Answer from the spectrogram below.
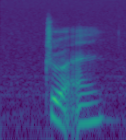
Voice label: "zhun3", chinese pinyin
